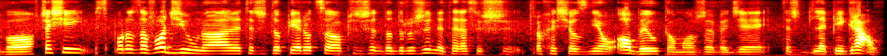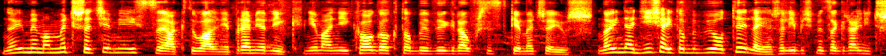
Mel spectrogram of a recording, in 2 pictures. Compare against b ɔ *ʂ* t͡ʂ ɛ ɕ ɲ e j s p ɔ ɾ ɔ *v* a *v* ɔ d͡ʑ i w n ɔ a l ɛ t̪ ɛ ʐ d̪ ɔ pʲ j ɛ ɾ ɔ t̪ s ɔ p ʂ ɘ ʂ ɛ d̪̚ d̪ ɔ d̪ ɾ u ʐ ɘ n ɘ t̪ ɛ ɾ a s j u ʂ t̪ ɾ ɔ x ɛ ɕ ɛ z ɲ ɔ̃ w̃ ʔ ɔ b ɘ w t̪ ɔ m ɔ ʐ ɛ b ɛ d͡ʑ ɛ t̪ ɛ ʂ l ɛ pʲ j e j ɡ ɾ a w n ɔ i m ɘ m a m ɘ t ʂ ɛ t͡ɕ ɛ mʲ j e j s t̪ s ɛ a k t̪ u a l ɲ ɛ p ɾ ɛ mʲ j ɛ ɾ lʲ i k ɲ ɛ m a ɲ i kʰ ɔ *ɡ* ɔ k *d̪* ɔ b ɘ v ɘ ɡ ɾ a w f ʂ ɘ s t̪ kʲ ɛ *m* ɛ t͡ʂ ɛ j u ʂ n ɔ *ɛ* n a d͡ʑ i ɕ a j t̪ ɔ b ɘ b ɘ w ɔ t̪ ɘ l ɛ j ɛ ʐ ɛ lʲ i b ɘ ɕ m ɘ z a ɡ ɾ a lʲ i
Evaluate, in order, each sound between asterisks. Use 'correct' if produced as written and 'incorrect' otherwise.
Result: incorrect, incorrect, correct, correct, incorrect, correct, incorrect

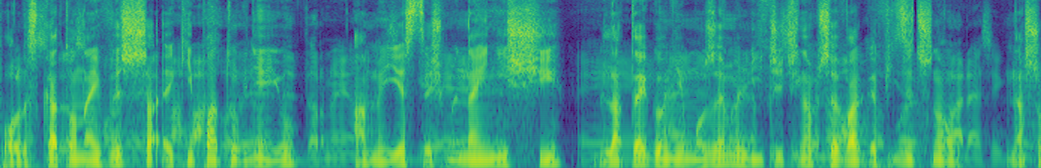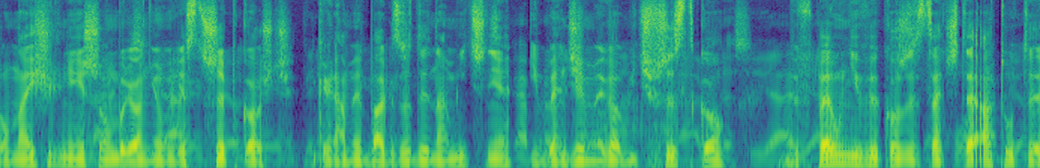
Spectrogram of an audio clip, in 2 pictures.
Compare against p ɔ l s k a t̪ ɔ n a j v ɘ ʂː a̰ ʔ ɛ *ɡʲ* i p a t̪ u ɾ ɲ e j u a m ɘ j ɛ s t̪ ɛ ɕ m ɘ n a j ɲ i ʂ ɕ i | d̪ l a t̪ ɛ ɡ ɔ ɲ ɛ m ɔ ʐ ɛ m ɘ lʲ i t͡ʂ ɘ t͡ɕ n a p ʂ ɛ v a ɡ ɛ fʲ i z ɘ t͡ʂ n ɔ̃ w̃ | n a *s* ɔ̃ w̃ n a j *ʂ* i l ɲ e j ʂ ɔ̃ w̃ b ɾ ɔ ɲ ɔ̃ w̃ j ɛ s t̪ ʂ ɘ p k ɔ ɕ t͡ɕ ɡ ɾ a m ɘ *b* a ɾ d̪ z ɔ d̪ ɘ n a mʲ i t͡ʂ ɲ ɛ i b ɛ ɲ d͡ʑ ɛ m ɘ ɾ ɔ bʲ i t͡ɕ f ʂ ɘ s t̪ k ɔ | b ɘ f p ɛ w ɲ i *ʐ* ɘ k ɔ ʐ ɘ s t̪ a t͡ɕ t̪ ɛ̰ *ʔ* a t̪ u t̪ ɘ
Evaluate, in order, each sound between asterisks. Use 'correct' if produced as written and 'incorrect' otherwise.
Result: incorrect, incorrect, incorrect, correct, incorrect, correct

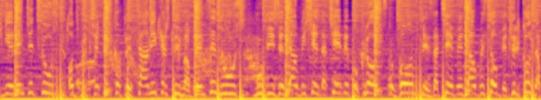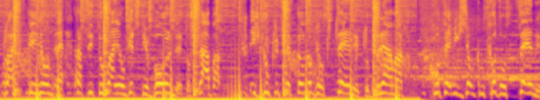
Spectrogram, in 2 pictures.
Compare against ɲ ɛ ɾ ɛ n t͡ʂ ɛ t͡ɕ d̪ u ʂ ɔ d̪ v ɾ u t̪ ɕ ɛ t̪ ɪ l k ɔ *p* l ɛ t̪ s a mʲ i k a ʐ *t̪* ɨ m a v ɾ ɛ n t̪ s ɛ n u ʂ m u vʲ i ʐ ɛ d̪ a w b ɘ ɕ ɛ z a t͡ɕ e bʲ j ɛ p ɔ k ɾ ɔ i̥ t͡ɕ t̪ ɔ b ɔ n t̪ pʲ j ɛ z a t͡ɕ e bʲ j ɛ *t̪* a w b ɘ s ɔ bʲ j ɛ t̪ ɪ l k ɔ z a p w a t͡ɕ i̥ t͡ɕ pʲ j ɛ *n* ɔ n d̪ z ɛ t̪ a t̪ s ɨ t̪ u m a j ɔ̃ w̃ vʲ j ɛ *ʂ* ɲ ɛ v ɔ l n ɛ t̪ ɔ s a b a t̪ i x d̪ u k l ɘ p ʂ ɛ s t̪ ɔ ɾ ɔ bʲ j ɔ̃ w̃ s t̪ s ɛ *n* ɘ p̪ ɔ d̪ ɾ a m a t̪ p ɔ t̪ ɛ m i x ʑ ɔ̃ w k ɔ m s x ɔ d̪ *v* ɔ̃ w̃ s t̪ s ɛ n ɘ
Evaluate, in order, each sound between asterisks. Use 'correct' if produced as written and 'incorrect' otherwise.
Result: correct, incorrect, incorrect, incorrect, incorrect, correct, incorrect

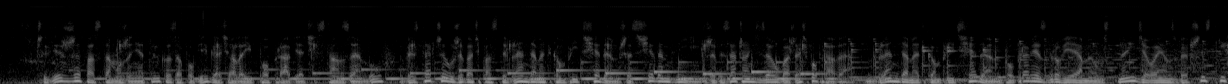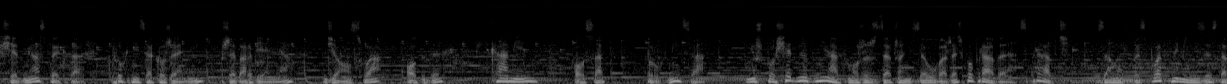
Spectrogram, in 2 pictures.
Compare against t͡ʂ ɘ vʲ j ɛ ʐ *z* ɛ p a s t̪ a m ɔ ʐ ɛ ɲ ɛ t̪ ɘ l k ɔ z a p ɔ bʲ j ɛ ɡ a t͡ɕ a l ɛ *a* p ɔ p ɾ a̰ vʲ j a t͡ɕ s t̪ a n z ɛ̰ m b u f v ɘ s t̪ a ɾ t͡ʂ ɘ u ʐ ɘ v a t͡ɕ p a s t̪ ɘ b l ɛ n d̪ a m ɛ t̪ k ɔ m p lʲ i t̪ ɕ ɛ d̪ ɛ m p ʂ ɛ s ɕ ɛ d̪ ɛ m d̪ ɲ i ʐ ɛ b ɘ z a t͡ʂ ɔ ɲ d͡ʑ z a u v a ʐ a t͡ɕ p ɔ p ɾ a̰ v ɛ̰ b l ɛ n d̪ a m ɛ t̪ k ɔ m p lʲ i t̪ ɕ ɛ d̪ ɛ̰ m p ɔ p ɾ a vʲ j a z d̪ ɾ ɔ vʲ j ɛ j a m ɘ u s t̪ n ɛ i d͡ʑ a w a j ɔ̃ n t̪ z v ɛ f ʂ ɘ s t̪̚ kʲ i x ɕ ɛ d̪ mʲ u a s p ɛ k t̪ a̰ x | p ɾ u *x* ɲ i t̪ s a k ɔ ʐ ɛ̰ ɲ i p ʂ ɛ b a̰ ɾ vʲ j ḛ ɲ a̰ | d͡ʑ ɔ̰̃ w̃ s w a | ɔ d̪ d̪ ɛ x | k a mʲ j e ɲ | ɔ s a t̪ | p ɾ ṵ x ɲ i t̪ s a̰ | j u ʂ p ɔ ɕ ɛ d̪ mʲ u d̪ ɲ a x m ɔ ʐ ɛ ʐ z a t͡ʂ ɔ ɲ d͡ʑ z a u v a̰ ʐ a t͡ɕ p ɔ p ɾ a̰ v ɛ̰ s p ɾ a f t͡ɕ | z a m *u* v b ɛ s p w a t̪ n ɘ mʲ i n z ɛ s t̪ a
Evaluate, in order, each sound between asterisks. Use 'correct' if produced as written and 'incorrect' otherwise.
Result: incorrect, incorrect, correct, correct

